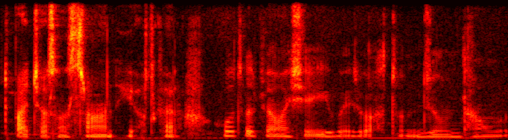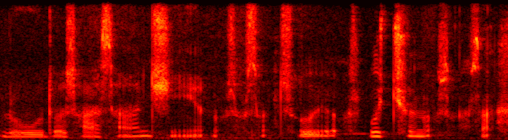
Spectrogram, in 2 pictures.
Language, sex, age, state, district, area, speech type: Kashmiri, female, 45-60, Jammu and Kashmir, Ganderbal, rural, spontaneous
